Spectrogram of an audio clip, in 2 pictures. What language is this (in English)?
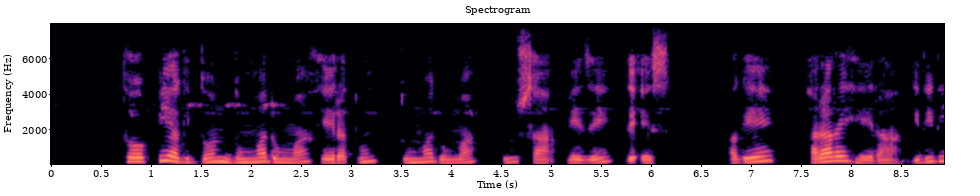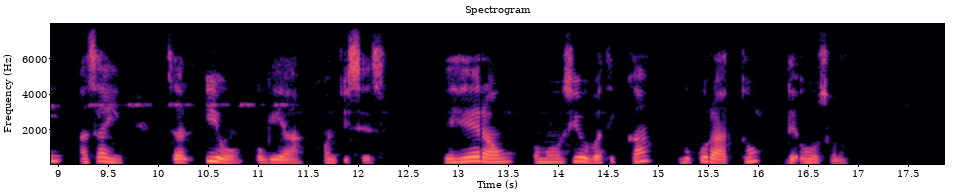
Wolaytta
